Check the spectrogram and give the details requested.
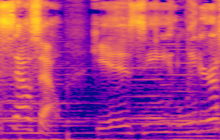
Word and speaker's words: Cao Cao: generational leader as south-south earlier games in the series called him cow cow completely bummed really Japanese for the Chinese pronunciation but this is sow sow he is the leader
